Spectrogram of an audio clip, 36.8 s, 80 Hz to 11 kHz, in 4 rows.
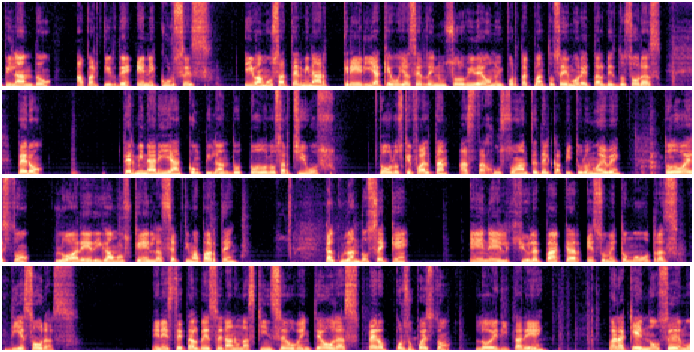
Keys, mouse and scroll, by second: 2.3 scroll down 2, 17.8 scroll up 2.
